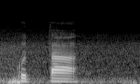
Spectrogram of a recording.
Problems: none marked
